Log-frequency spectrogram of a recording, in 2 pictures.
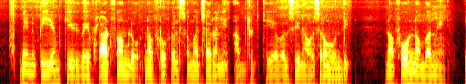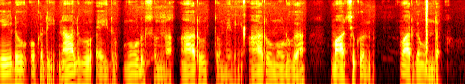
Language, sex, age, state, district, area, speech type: Telugu, male, 30-45, Telangana, Adilabad, rural, read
